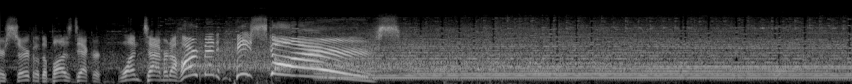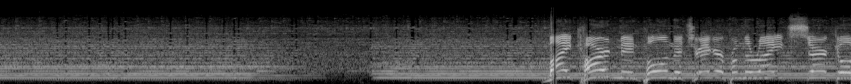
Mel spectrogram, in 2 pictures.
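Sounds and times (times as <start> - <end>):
crowd noise: 0.0 - 9.6
goal horn blast: 3.0 - 11.5, 12.2 - 17.0.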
